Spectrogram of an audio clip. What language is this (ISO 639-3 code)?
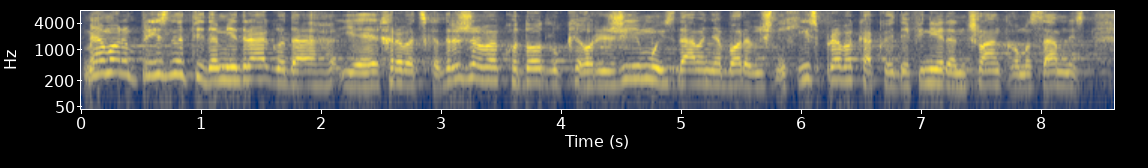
hrv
